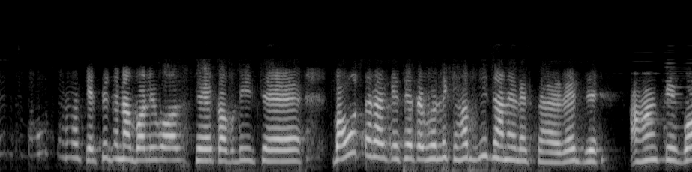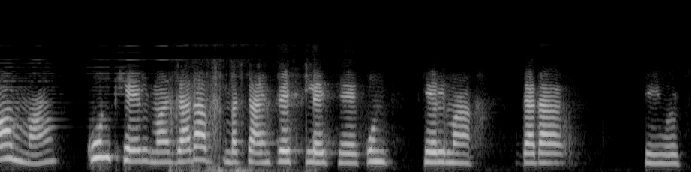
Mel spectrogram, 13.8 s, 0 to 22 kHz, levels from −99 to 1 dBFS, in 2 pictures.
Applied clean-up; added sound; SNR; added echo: neural mask model DeepFilterNet 3.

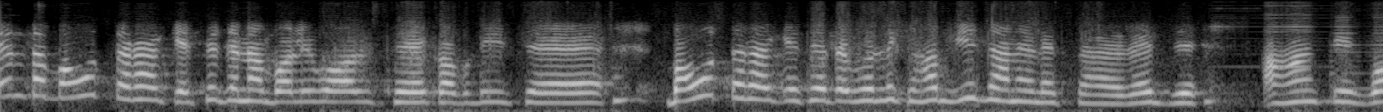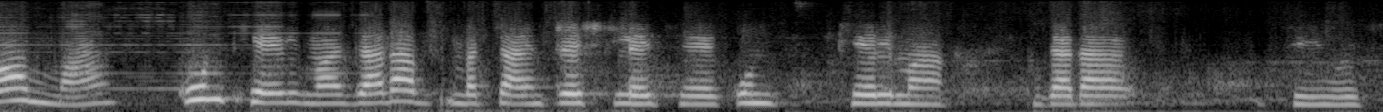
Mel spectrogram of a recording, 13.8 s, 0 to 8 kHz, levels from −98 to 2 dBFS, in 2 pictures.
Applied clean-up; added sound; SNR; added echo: neural separator model SepFormer DNS4.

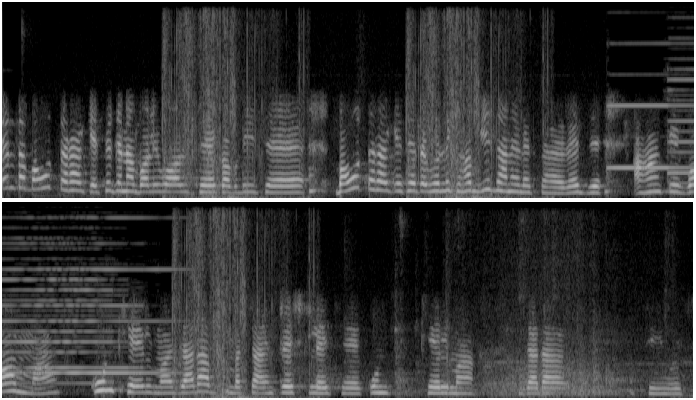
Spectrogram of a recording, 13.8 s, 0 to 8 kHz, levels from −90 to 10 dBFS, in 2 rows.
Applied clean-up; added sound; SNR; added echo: none; Tearing + Sliding door; 12 dB; none.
